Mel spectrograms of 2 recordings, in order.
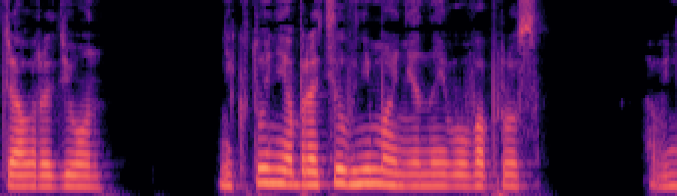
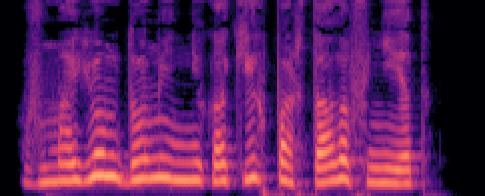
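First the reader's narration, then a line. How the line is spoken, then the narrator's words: Uncertain. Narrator (Russian): неуверенно произнесла Марина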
